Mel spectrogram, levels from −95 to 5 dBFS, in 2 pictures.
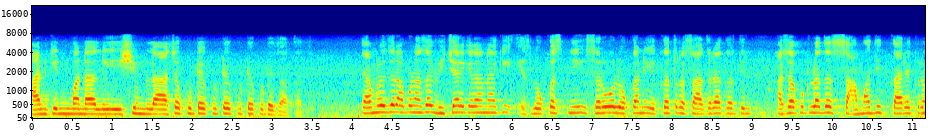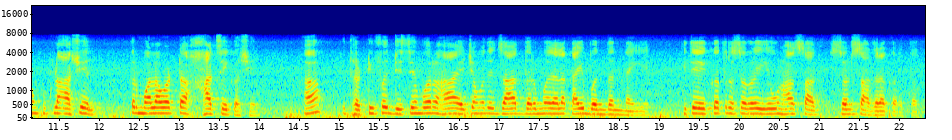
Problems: background sounds at intervals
